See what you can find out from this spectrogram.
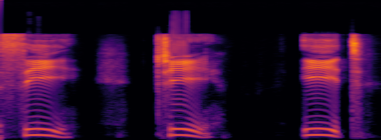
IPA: iː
